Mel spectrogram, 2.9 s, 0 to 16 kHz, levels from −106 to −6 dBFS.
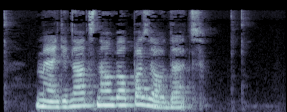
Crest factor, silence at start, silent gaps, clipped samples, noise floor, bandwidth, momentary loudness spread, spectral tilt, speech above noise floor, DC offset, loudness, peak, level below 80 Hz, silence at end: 14 dB; 0.05 s; none; under 0.1%; -58 dBFS; 11.5 kHz; 12 LU; -5 dB/octave; 33 dB; under 0.1%; -26 LUFS; -12 dBFS; -66 dBFS; 0.85 s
